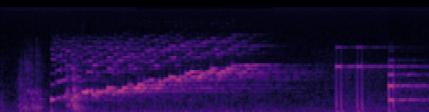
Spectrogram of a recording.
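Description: Electronic game-show sound effect: a quick run of plucked-sounding synthesizer notes climbing in pitch, then two short sharp chimes near the end. It is the jingle that marks a chosen letter, here an A, being revealed on the puzzle board.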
